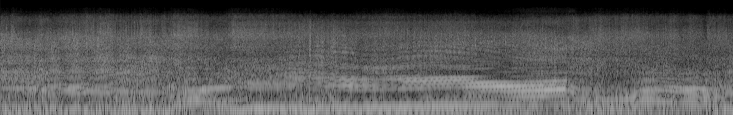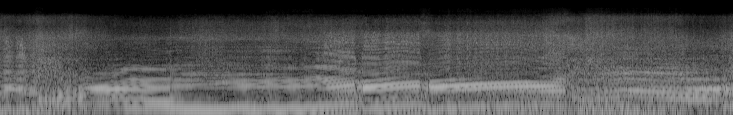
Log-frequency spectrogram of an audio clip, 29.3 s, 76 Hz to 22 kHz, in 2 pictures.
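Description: KTM 690 SMC's single-cylinder engine under way, its pitch rising and falling with the throttle. It drops sharply and climbs again about four times, over steady wind noise.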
